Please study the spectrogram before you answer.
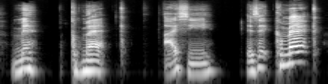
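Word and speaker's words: Mi'kmaq: And it's not Micmac. It's Meh K'mac.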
